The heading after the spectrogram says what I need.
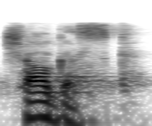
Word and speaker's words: Teagasc: Teagasc, yeah. Say again? It's an Irish word, teagasc. Teagasc.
